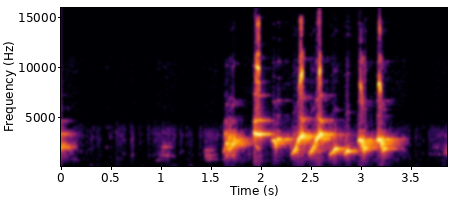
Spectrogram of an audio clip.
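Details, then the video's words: A greater green leafbird, its song used for teaching other birds to sing, gives a short phrase after near silence: a sharp high note followed by rapid rising and falling whistled slurs. "Masteran Suara Cucak Ijo"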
